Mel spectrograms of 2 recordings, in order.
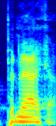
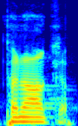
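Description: First: "Panaka" with a flat A and no N before K; alternative pronunciation. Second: "Pananka" with an N before the K; unsure pronunciation. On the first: Host trying out a captain's name, "Panaka" as puh-NACK-uh. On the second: Host trying out a captain's name, "Pananka" as puh-NAHN-kuh. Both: Shown as a demonstration. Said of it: "don't even know how to pronounce".

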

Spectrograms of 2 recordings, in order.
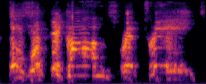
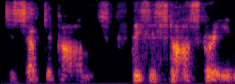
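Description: First: Very high, screechy villain cry, drawn out; Chris Latta Starscream. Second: Low, slow whispered rasp; quiet, menacing villain rasp; Starscream. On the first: Actor showing his audition, screechy high Starscream voice. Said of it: "auditioned as Chris Latta Starscream". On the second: Actor offering producers his new take, hushed raspy villain. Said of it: "in that moment, I went". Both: Shown as a demonstration.

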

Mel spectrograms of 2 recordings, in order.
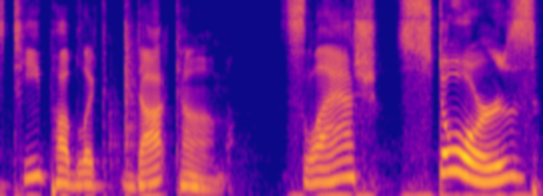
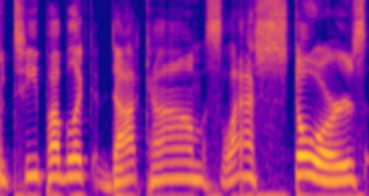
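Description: First: Very slow, spelled-out web address. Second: Said in the usual way. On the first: Shown as a demonstration. Host slowing the merch address for listeners, deliberately slow. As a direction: say "T public dot com slash stores" slowly, piece by piece. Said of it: "Let me slow that down". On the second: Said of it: "I know I say that really fast".

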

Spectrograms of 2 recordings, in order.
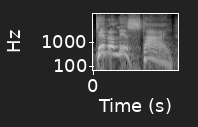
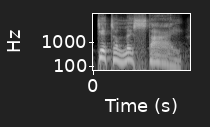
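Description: First: High ringing cry of the word Tetelestai; exclaimed. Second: Said in the usual way. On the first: Retold or imitated. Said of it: "he exclaimed". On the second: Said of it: "in the original Greek is".

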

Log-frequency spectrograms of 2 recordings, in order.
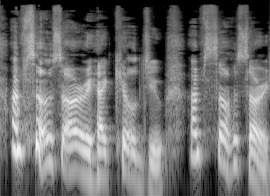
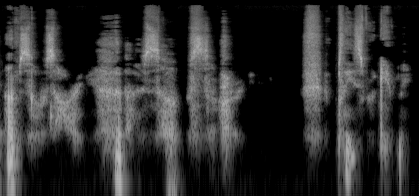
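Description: First: High, loud, over-the-top apology; mock loud confession. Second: Whispered apology. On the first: Cohost mocking an unlikely graveside confession, loud and hammed-up. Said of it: "she's not gonna just sit there and be like". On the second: Acted. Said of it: "She's gonna say".

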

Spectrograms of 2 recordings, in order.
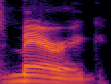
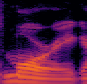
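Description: First: "Merrig" said with an AIR vowel, MAIR-ig; suggested pronunciation. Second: "Moehrig" said with an OR vowel, MOR-ig; doubted pronunciation. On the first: Host guessing at the player's name, "Merrig" as MAIR-ig. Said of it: "I think it's something else". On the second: Host doubting how the player's name is said, "Moehrig" as MOR-ig. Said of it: "I don't think I'm pronouncing his name right". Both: Shown as a demonstration.

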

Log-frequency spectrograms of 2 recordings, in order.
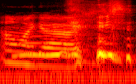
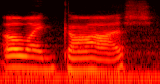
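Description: First: Put-on drawn-out valley girl gush. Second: Put-on slow drawn-out valley girl voice. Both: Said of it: "That's what you sound like".

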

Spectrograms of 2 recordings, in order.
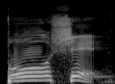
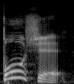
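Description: First: A higher, louder retold "Bullshit"; loud disbelief. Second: "Bullshit" said again, higher and louder; loud disbelief. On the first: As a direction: shout "Bullshit" back in disbelief. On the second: Retold or imitated. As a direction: call out "Bullshit" a second time in disbelief.

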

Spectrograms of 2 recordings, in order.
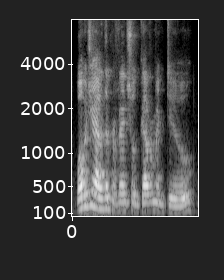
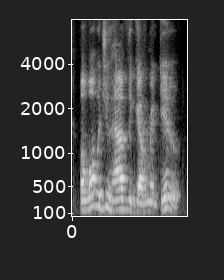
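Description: First: "have" stressed, rising question tune. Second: "what" hit high with a falling end; stress on what. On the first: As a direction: push "have" and lift the end. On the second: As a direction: lean on "what" and let it drop. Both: Real, not acted.

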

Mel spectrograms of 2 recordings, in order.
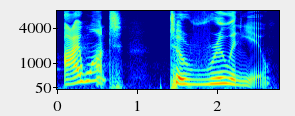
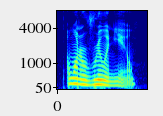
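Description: First: RUIN stretched slow and loud; drawn-out emphasis. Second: Said in the usual way. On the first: Retold or imitated. Podcaster quoting his nasty line, slow heavy stress on "ruin". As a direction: hit "ruin" hard and drag it out. Incredulous repeat of a quoted line.

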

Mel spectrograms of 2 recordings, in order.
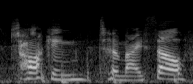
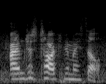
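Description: First: "talking to myself" slowed right down, leaning on each word; drawn out slowly so "talking to myself" sounds like a loaded phrase; meaningful emphasis. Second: Said in the usual way. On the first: Shown as a demonstration. Explaining to a stranger she isn't crazy, slow pointed emphasis on "talking to myself". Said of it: "Not, like". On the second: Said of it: "Not, like, talking to myself".

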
